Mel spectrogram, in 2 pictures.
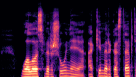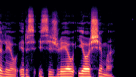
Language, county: Lithuanian, Kaunas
